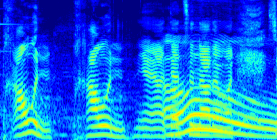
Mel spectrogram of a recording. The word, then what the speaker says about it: Braun: So we really pronounce the R. Like Braun. – Okay. – Can you do that? Braun. – Braun. No, I created a new syllable. – No, it's perfect. – Okay. – Braun. Lots of people have difficulties with the German R.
